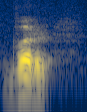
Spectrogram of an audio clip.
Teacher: As short as you can possibly make it, var. Go immediately from the va to the ra with a little bit of a in between.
